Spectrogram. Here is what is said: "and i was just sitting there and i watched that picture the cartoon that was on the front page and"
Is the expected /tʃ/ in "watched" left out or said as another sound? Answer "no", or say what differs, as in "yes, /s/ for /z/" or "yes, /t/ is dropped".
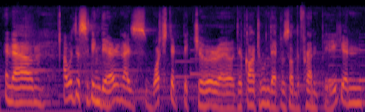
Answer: no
